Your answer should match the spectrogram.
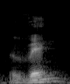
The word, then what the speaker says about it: vin: 독일어로 와인이고 프랑스어로는 vin이지만 뱅 그럽니다.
